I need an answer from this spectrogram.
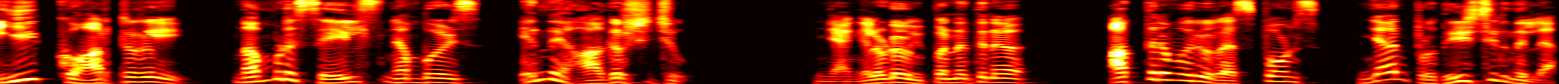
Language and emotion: Malayalam, surprised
